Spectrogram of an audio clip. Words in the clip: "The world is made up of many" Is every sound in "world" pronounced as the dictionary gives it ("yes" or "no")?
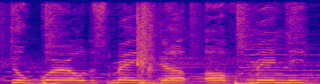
yes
